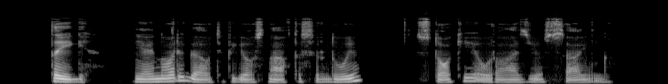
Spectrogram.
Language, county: Lithuanian, Utena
